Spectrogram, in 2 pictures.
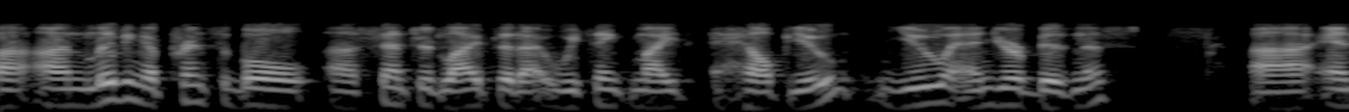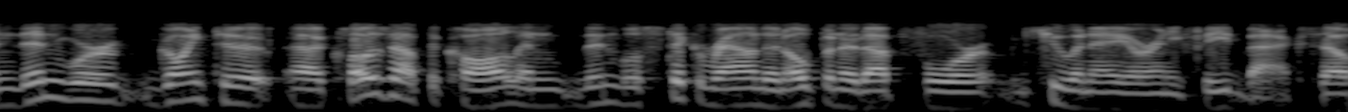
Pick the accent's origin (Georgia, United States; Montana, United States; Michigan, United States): Montana, United States; Bozeman; from Bozeman, Montana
